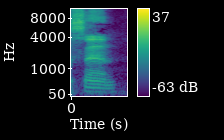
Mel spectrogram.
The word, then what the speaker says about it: Seine: I mean, they had all those triathletes swimming in the, I don't know how to pronounce the name of the river, Seine? the Seine, Yeah.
